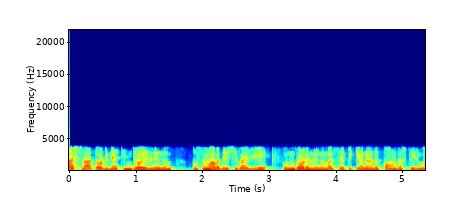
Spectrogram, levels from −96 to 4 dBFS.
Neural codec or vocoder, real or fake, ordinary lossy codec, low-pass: codec, 16 kHz, 4 kbps, FreqCodec, larger model; fake; none; 3.6 kHz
